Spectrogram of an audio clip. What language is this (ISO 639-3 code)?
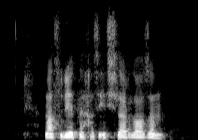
uzb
